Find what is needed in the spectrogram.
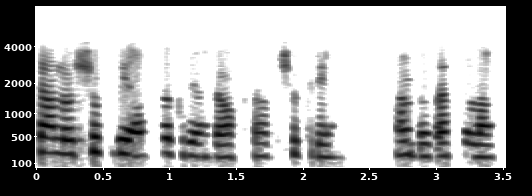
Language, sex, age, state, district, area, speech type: Kashmiri, female, 60+, Jammu and Kashmir, Srinagar, urban, conversation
